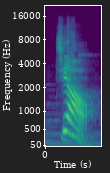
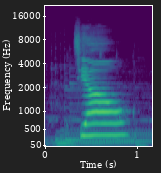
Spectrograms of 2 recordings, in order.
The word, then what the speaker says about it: 教: 那么在这里呢，它有两个读音，一个是第四声调教，一个是第一声调教。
